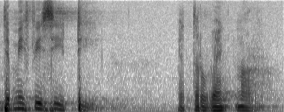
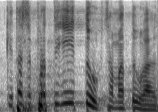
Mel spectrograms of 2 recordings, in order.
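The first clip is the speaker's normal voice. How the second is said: ordinary delivery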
